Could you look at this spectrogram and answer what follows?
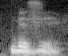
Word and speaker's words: busy: beginning okay transience and give me a short eye on busy instead of buy busy busy that's it okay very good job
